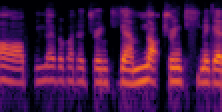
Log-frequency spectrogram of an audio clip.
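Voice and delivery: ordinary talk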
